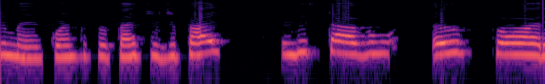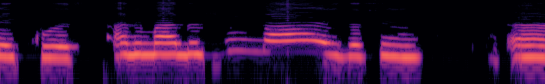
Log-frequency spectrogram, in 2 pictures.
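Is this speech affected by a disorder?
Yes: cerebral palsy.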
